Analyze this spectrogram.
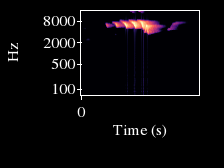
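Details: Song variation of the American redstart: a high, accelerating series of thin notes swelling to a loud peak, followed by a brief separate trailing flourish.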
